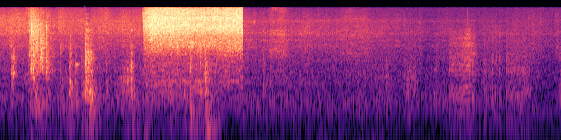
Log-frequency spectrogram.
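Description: Metal frying pan and spatula clattering as the pan is handled, followed by a loud, steady hiss lasting about a second and a half that starts and cuts off suddenly.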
